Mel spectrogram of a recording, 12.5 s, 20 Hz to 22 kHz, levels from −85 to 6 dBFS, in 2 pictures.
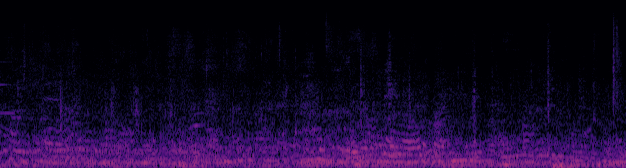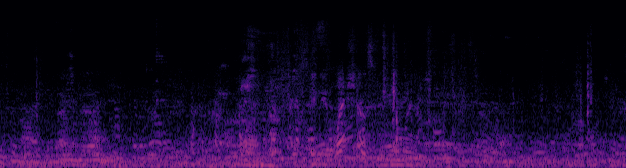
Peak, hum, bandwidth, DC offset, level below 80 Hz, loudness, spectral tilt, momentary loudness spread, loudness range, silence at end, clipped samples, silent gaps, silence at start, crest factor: -30 dBFS; none; 16.5 kHz; under 0.1%; -60 dBFS; -48 LUFS; -6.5 dB/octave; 6 LU; 2 LU; 0 s; under 0.1%; none; 0 s; 18 dB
